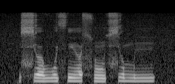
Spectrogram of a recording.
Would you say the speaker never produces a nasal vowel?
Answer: no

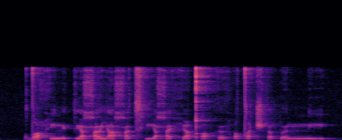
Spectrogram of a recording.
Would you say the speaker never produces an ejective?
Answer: no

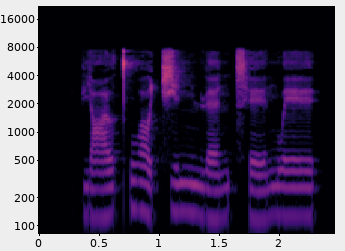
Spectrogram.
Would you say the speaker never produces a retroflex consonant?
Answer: yes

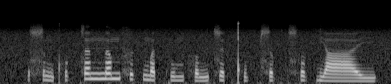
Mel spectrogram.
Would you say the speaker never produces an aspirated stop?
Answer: no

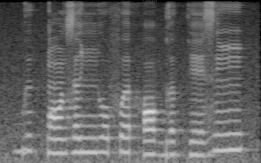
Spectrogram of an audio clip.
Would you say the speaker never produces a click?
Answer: yes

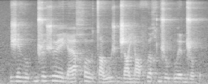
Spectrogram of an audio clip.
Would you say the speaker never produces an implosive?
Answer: yes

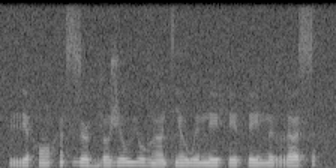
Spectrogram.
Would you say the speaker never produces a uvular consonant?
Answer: yes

